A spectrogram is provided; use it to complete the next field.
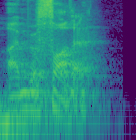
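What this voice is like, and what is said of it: Low, asthmatic Darth Vader voice. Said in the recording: “my Darth Vader impression... That's way too low... Asthmatic impression there. Great impression.”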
